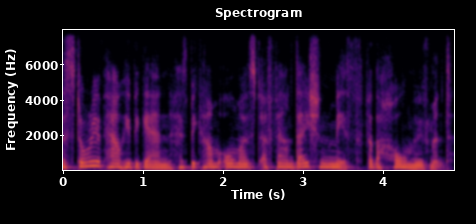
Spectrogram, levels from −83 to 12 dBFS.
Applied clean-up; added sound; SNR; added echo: none; none; none; none.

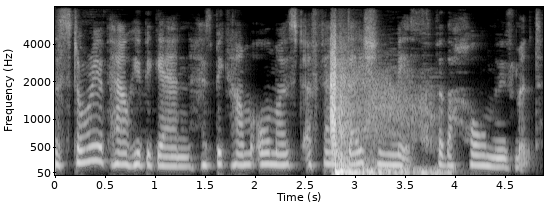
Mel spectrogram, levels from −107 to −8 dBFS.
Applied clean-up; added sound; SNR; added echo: classical method WPE with log-MMSE.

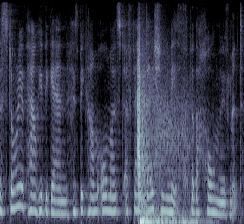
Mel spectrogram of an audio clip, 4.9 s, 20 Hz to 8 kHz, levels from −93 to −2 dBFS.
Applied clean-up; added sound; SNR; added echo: none; Explosion; -4 dB; reverberation time 0.7 s.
